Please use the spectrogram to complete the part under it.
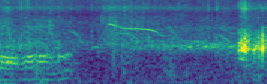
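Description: Chickens and hens cluck softly in a yard, a few brief calls and chirps close by over quiet ambience, with a sharper squawk at the end.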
